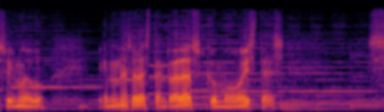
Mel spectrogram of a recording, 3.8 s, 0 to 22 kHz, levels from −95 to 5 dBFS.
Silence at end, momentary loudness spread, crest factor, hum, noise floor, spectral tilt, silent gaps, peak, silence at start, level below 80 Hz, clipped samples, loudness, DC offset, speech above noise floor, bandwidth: 0 s; 23 LU; 20 dB; none; -48 dBFS; -5 dB/octave; none; -10 dBFS; 0 s; -82 dBFS; under 0.1%; -28 LUFS; under 0.1%; 19 dB; 16 kHz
